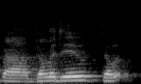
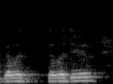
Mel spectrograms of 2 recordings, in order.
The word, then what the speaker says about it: Bilodeau: And as Kristen said, we got Bilodeau. I always say the last name wrong. Bilodeau.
